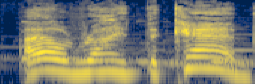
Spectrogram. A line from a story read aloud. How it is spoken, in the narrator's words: she cried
